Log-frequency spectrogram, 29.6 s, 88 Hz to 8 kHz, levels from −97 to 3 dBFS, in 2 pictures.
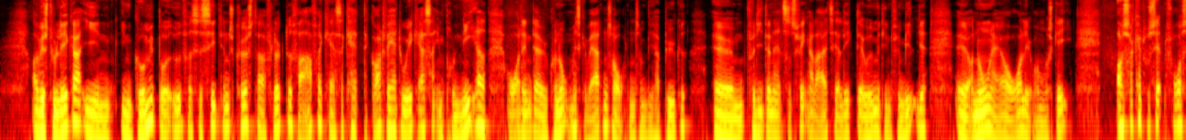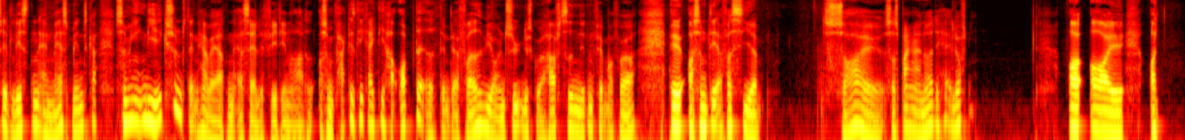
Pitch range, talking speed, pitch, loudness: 100-130 Hz, 235 wpm, 115 Hz, -24 LUFS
